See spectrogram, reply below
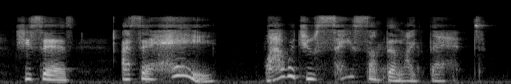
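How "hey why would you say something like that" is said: whispered speech. Retelling a shocked exchange with a woman, retelling a whispered question. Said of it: "I'm I'm whispering".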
